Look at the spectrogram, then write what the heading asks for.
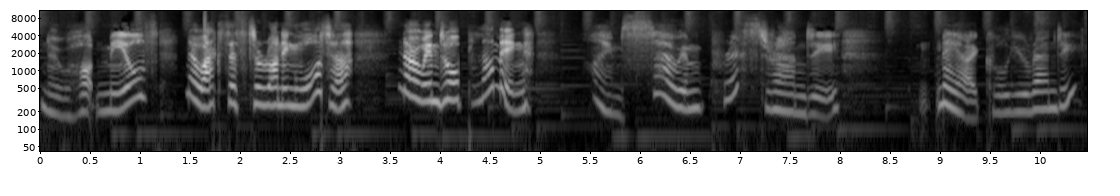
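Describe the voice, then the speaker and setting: A woman's voice: fairly high pitch, sing-song, takes it slowly, dry recording, muffled recording, faint music behind. A woman playing a regal, self-adoring overlord who hosts her own broadcast in a theatrical, condescending, grandly gracious way in an audio drama. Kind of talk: audio drama acting as a radio show host.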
